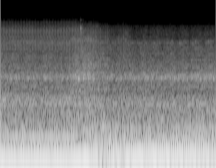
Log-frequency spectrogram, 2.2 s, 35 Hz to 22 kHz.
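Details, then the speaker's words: Caterpillar 3126E diesel truck warmed up, losing power with a slight skip at idle: revved, deep rumble stumbling unevenly; misfire from a bad injector found by cylinder cutout test with no injector codes, then replaced. "So how I usually test it is that I rev it up till I hear that like noticeable skip."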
